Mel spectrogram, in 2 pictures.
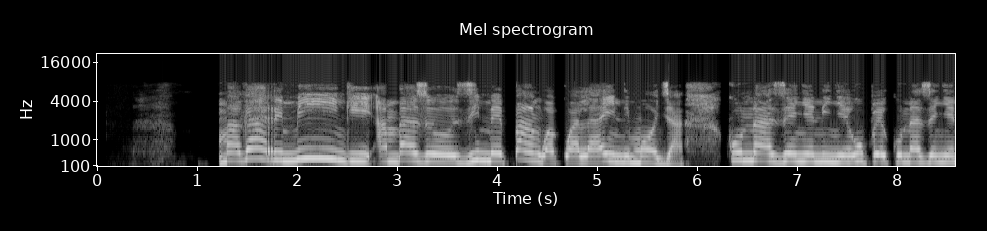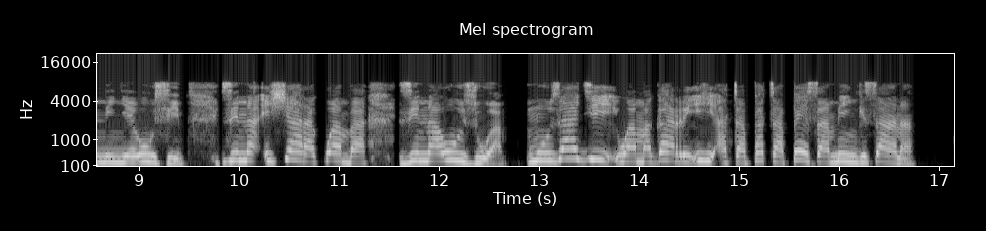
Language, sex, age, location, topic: Swahili, male, 18-24, Nakuru, finance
